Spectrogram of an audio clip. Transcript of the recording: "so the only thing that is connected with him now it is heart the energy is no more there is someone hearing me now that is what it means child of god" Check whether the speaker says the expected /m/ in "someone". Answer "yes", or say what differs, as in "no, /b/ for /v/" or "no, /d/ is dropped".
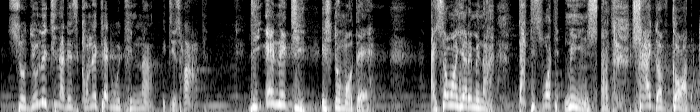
no, /m/ is dropped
